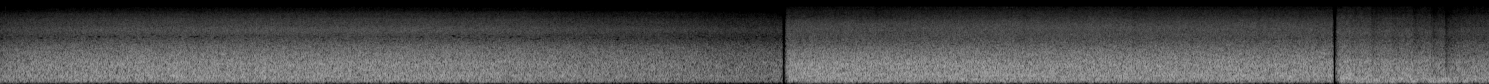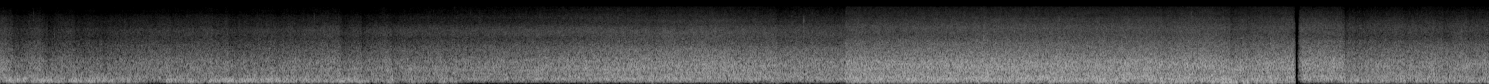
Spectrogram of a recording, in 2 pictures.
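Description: Fast mountain river rushing over rocks in whitewater rapids: a steady, even rush of water noise. Its level jumps abruptly a few times.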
